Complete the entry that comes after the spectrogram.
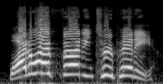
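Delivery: loud, rapid-fire disbelief; baffled outcry. Real, not acted. Baffled outcry at pity count.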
